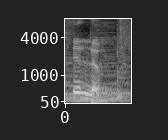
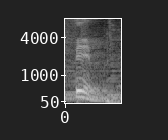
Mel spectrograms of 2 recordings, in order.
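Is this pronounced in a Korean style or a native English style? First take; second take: Korean style; native English. First: It is pronounced with a Korean-style accent. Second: It is pronounced with a native English accent. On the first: The speaker calls it wrong. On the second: The speaker calls it right.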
